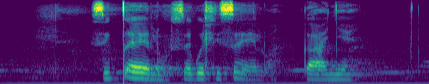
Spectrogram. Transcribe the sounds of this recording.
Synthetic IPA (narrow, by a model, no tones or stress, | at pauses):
siǀɛlɔsɛk̬weɬisɛlwa | k̬aːɲɛ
